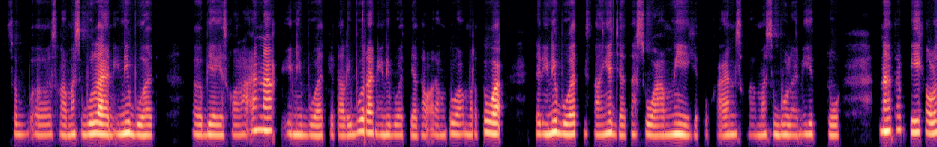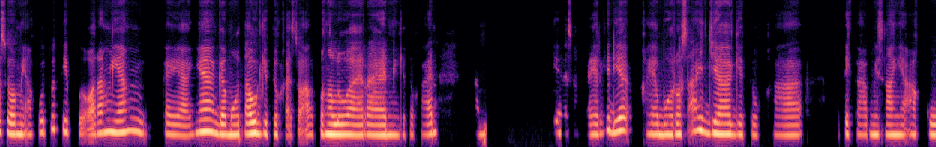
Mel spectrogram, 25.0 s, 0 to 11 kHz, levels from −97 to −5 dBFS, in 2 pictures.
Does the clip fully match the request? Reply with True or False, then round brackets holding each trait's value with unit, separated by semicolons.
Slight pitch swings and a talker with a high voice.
True (1.6 semitones; 195 Hz)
